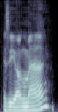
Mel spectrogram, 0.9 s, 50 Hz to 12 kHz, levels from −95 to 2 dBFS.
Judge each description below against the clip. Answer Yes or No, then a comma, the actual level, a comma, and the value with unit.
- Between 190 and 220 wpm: No, fast, 275 wpm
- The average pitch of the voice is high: No, medium, 140 Hz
